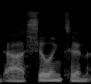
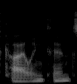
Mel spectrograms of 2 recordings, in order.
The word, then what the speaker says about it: Kylington: And the Bruins played the Flames weeks ago, and I want to say I forget, and Shillington, who until that game I didn't know that's how you pronounce his name. – I didn't know either. – Thought it was Kylington, so I apologize to him.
